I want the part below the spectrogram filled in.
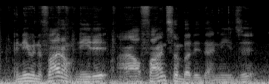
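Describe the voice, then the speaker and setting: A man with an American accent talks in a room with audible echo and noticeable background noise. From Texas Panhandle. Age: 30s. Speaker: vlogger. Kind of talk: casual monologue vlog. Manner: hesitant, many fillers.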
